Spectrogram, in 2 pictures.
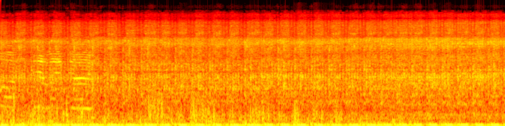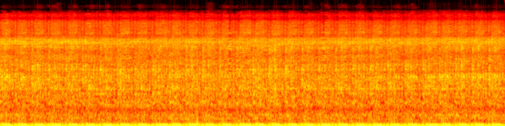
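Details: Old bus diesel, cold start after last week's fuel pipe move, started without easy start: deep idle with heavy, slightly uneven thump and occasional stumbles, smoking cold; air drawn into the fuel.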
